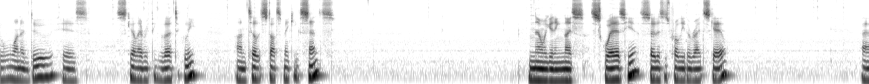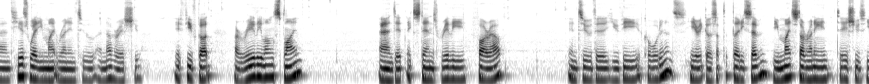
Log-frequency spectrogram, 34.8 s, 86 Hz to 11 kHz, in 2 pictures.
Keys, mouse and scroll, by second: 2.6 scroll down 1, 2.9 middle click, 6.5 scroll up 1, 12.9-15.2 scroll down 1, 21.5 middle click, 24.3 scroll down 1, 28.1 scroll down 1, 28.5 middle click, 30.8-31.1 scroll up 1.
